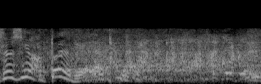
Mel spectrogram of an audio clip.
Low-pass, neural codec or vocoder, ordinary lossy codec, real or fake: 5.4 kHz; codec, 44.1 kHz, 3.4 kbps, Pupu-Codec; MP3, 48 kbps; fake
